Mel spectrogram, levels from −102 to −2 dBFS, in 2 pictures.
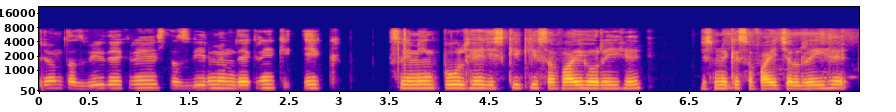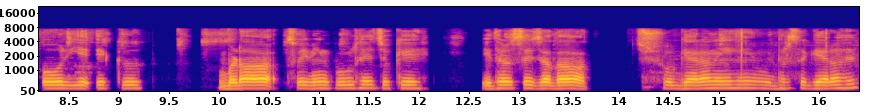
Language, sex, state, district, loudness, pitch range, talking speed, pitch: Hindi, male, Uttar Pradesh, Jyotiba Phule Nagar, -17 LUFS, 155-165 Hz, 170 wpm, 155 Hz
